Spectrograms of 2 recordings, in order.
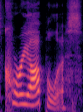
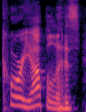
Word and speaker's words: Coraopolis: This is Coraopolis. Coriopolis. Okay. No, it's not. See, See that letter the way you just pronounced it, Coriopolis, that would imply a non-A there.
